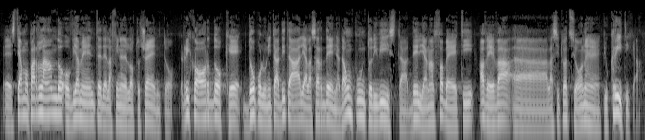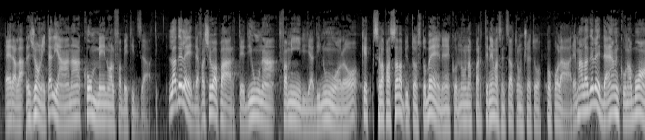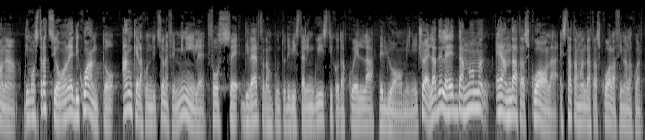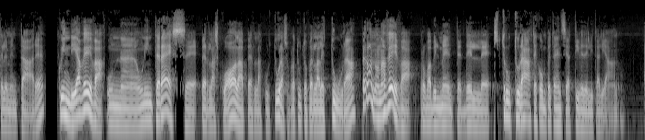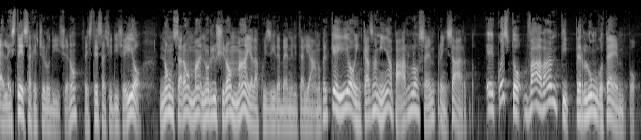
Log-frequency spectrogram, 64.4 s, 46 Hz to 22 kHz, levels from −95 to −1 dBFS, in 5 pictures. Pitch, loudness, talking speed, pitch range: 110 Hz, -26 LUFS, 150 wpm, 95-130 Hz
